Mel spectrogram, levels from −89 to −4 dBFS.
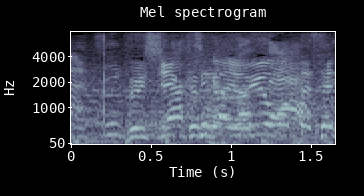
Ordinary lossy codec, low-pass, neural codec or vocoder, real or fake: none; none; none; real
